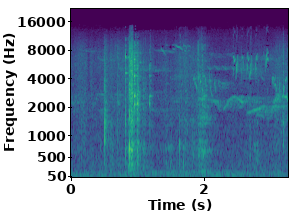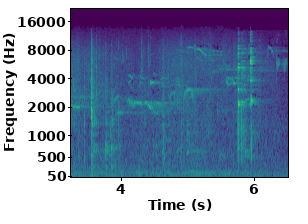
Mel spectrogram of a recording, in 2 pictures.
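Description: Light metallic clinks and clatters as beer cans left by partying friends are gathered up at a grave, several sharp bright hits spaced irregularly, with softer rustling and shuffling in between, no talking.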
